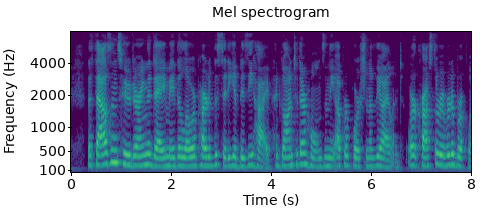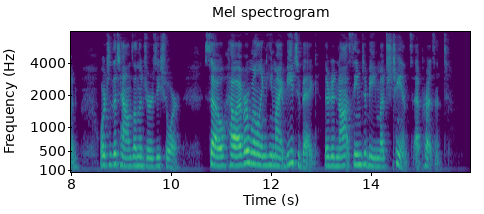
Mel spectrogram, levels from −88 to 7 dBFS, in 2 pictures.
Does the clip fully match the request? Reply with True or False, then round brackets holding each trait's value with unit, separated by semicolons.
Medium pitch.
False (195 Hz)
